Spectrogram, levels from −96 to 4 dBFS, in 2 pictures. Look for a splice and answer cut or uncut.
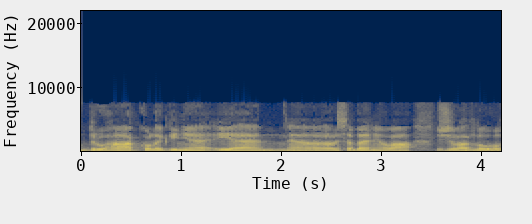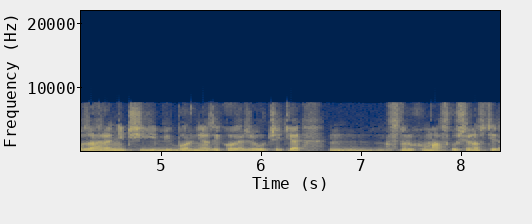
cut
